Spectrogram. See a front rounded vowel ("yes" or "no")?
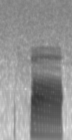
no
